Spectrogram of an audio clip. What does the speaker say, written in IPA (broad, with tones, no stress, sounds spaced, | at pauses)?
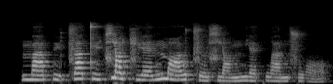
m ä˧˥ p y˨˩ t͡s ä˥ t̪ y˧˥ t͡ɕ j ɑ˧ ʊ̯ t͡ɕ ɥ ɛ˧˥ n m ɑ˧˥ ʊ̯ t͡s ɹ̩˧˥ ɕ j ɑ˧˥ ŋ n̪ j ɛ˧˥ k w a˧˥ n s w ɔ˨˩˦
